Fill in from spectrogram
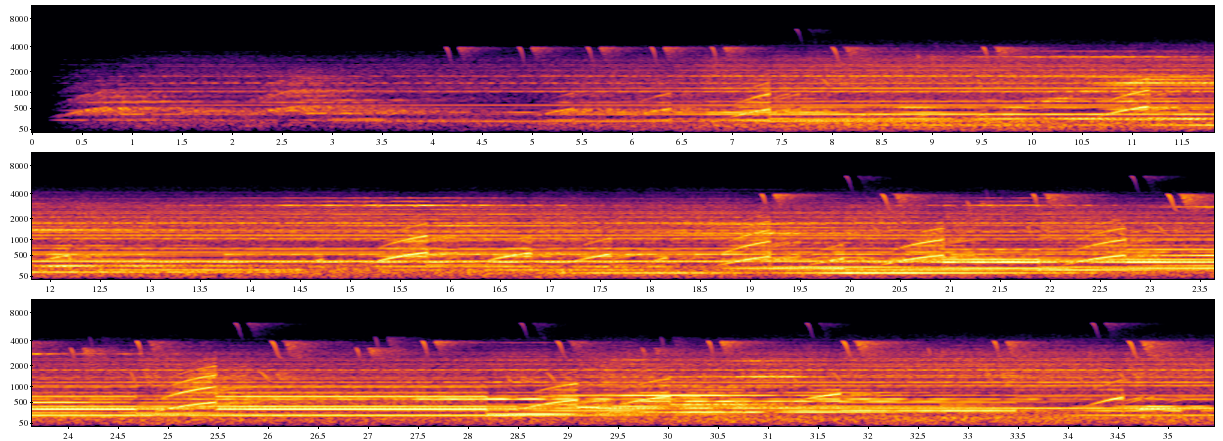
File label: birds and chopsticks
